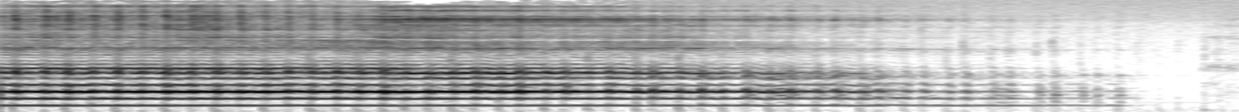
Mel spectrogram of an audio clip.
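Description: A woman's voice intoning a long open 'Aah' on one steady pitch, a yoga vocal-toning exercise, while she taps her chest with loose fists so the tone flutters slightly. The tone fades gradually and stops about a second before the end.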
